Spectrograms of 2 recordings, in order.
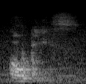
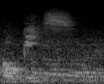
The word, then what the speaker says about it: obese: everybody say obese OB some people would pronounce it wrong like obes no it's obese obese obese like obese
